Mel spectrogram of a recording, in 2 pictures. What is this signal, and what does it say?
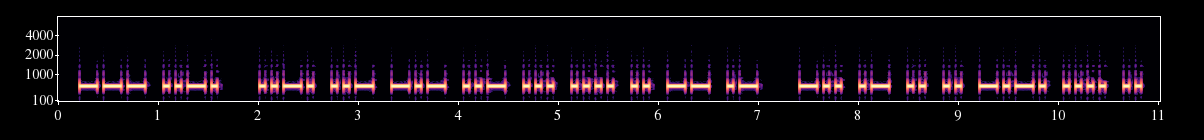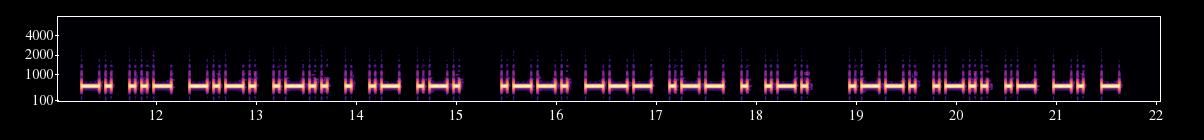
Morse code, heard as a keyed tone, about 20 wpm, 610 Hz. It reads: OF FUKUSHIMA DAIICHI NUCLEAR POWER PLANT
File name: 2011-10-mp3 / n03-TARO JR0QWW 20wpm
